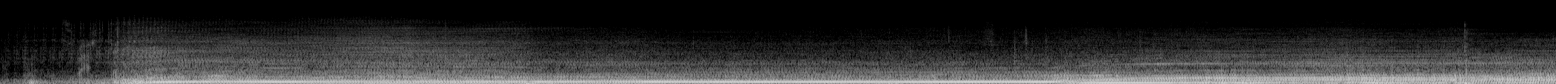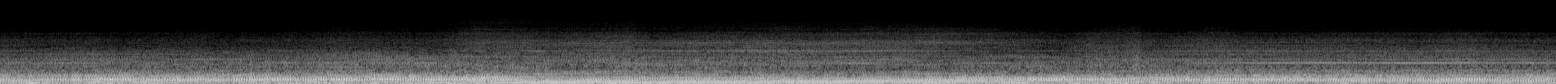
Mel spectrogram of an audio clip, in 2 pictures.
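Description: Small wooden boat's motor running steadily under way, a low even hum whose pitch shifts about ten seconds in.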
